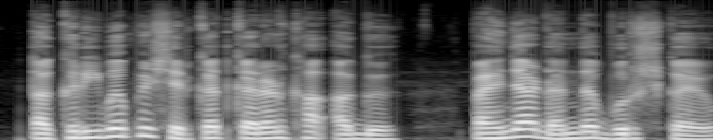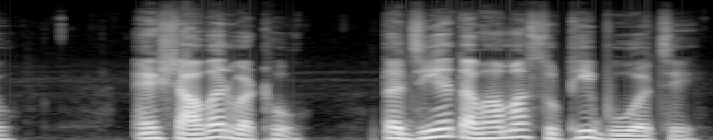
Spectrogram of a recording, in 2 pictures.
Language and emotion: Sindhi, neutral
